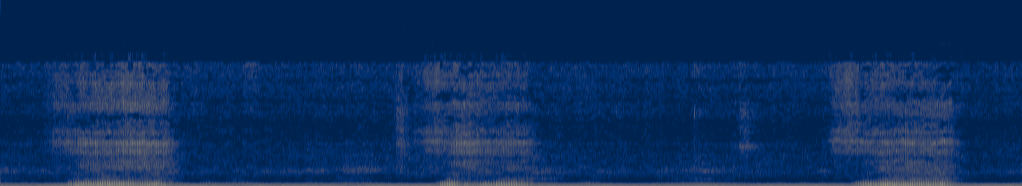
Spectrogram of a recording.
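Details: Labrador puppy snoring in her sleep: soft, rattling snores over a steady background hum, three short snores in about eight seconds.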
